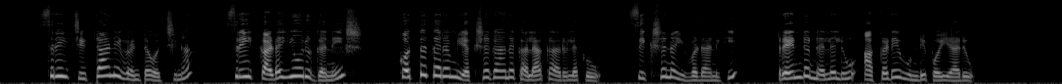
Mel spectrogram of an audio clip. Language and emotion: Telugu, neutral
